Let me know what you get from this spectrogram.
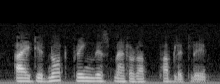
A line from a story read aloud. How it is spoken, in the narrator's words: the decider said, speaking softly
